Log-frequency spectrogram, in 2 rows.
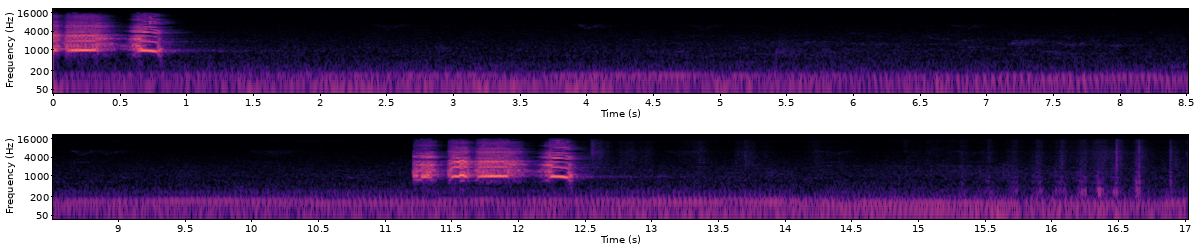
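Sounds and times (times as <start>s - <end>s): rooster crowing: 0.0s - 1.0s, 11.2s - 12.8s.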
